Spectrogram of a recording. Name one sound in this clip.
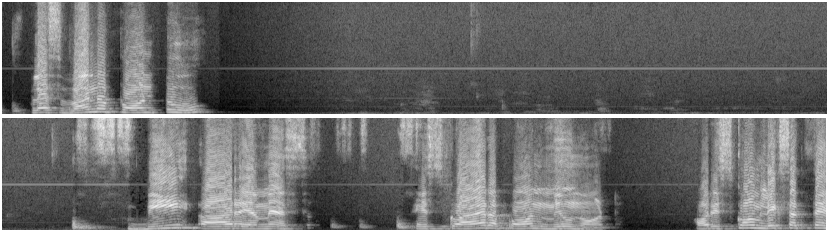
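A man explains at length, speaking clearly and with animation into a close microphone.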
